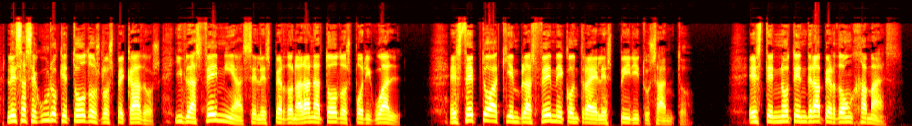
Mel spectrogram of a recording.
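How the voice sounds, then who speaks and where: An actor playing Jesus as a calm, authoritative teacher, speaking solemnly and deliberately in a dramatized audio Bible. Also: male voice, on the high side, dry recording, studio quality. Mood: solemn warning. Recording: music under the voice.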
